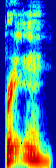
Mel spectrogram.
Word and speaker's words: Britton: Well, today we have a very special guest, Britton Turkett.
